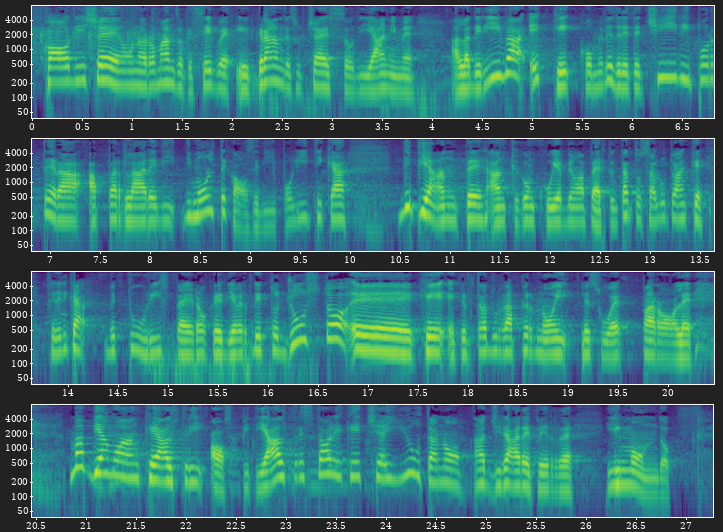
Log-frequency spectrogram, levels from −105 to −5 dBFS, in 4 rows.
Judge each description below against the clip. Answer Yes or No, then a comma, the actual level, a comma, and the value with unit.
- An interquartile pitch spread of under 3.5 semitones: No, wide, 5.6 semitones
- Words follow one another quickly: No, average, 150 wpm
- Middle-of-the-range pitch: Yes, medium, 175 Hz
